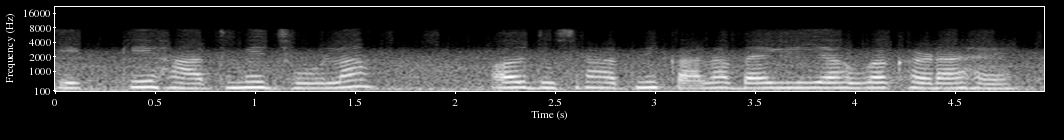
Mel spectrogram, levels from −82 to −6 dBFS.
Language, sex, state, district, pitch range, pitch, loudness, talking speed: Hindi, female, Uttar Pradesh, Lucknow, 230-250 Hz, 240 Hz, -14 LUFS, 180 wpm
